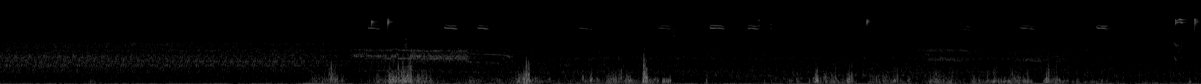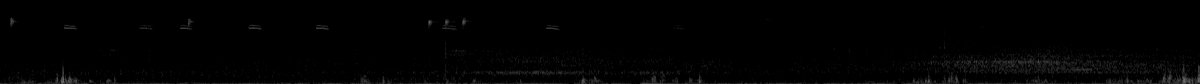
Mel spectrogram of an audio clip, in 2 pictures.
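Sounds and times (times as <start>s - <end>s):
small bird chirping: 3.6s - 5.0s, 5.8s - 7.9s, 8.6s - 15.4s, 16.3s - 16.8s, 17.4s - 17.8s.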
